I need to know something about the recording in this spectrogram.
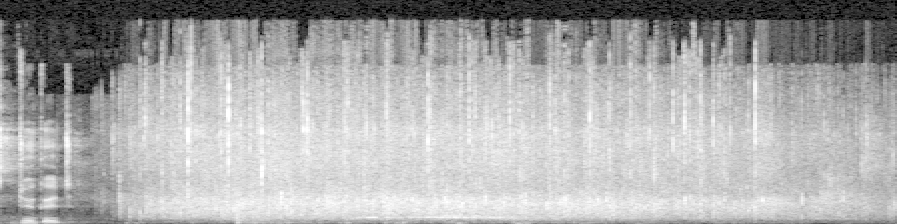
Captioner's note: audience applauding; audience cheering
